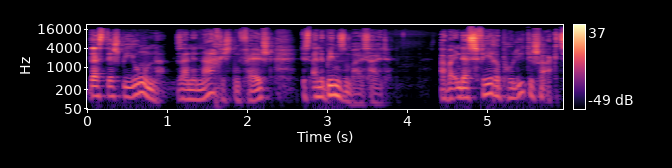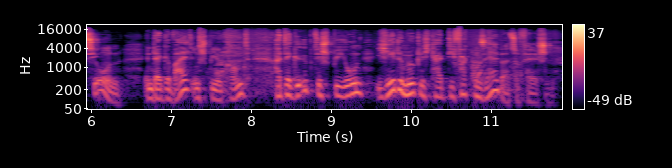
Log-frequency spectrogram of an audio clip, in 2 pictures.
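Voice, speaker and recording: An actor playing a measured, deferential but determined senior police commissioner in a German radio drama, husky-voiced and formally courteous. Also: male voice, medium pitch, very animated. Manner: formal, courteous, careful phrasing.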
